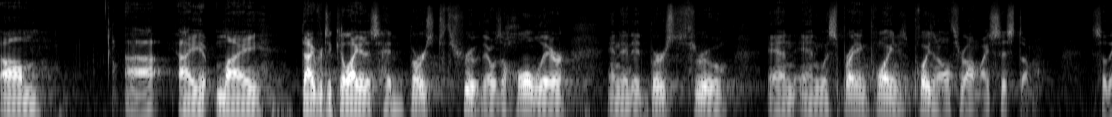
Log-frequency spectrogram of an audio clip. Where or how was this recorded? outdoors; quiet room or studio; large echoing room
large echoing room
